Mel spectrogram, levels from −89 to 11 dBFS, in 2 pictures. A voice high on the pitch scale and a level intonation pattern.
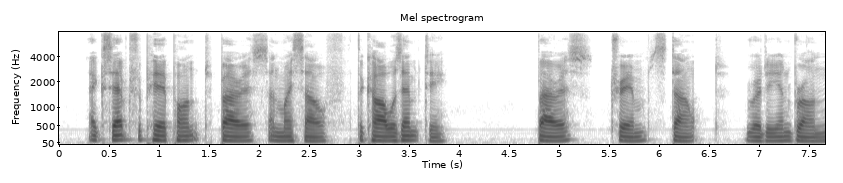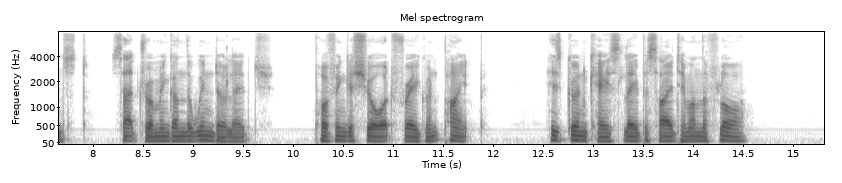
No: low, 105 Hz; narrow, 2.0 semitones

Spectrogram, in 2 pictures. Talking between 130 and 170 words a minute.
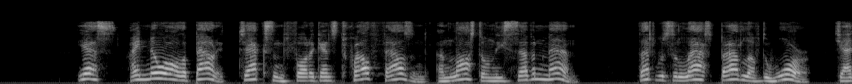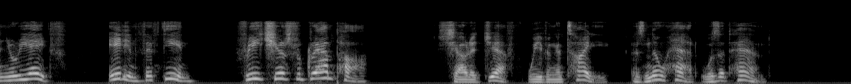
Yes: average, 150 wpm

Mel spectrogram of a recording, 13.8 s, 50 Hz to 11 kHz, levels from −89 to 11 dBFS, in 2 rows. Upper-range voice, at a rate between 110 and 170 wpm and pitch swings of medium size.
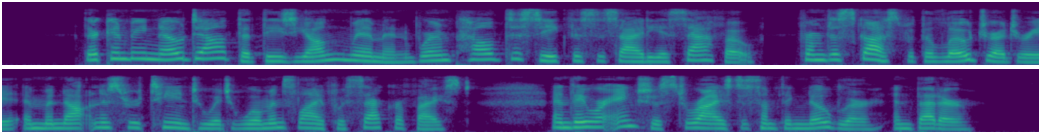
No: high, 200 Hz; average, 185 wpm; average, 4.2 semitones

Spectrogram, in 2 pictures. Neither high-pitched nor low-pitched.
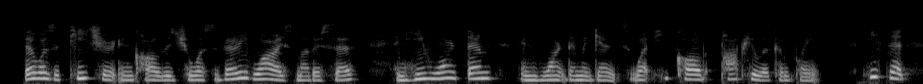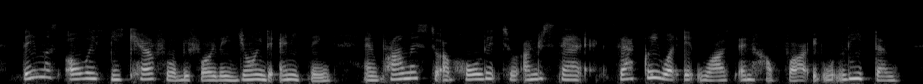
No: high, 225 Hz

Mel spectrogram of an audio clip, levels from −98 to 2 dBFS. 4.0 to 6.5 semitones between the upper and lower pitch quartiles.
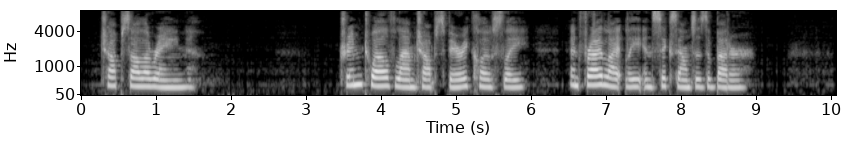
No: narrow, 2.5 semitones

